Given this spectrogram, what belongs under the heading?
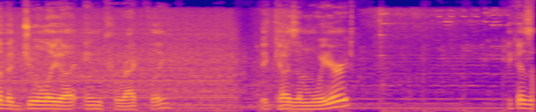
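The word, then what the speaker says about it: Giulia: I know it's not a Gila. It's a Julia.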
